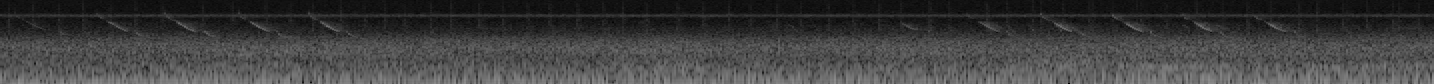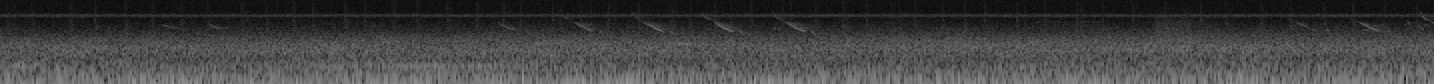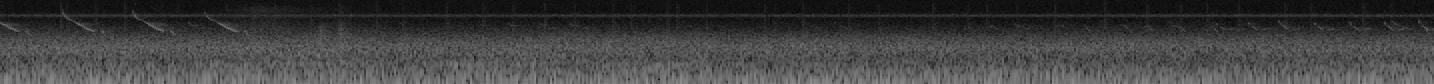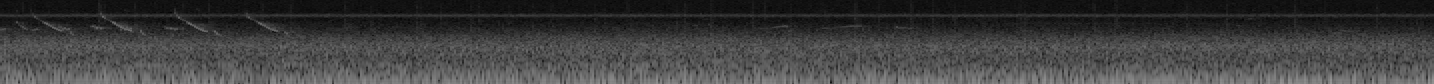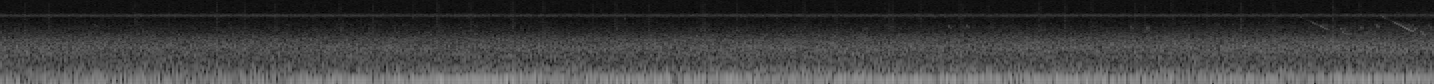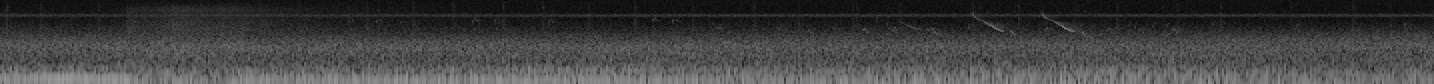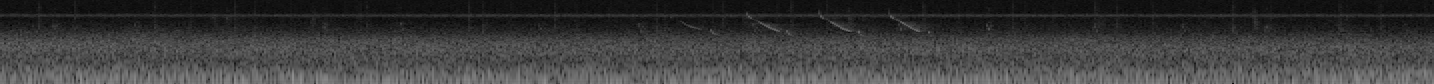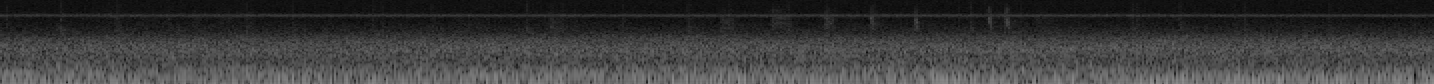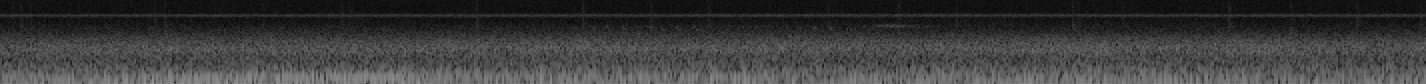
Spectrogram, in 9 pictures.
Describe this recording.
Recorded a field from my car, there is a sound of either my cooling engine or the electricity substation on the other side of me in the background.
